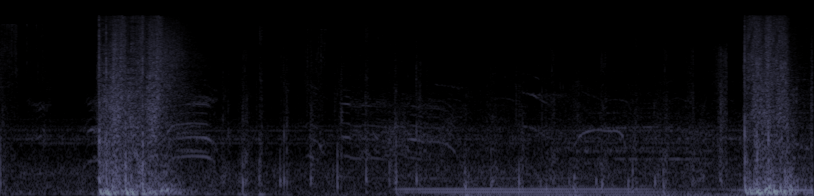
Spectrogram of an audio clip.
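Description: A loud rushing whoosh bursts out and fades.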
